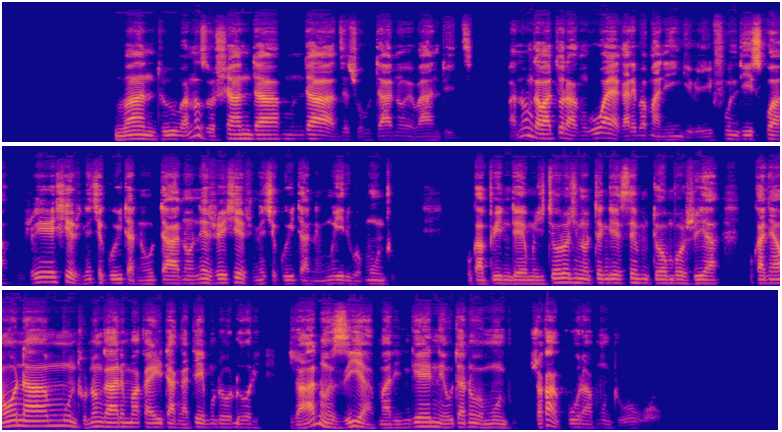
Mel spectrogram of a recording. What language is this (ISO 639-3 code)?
ndc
